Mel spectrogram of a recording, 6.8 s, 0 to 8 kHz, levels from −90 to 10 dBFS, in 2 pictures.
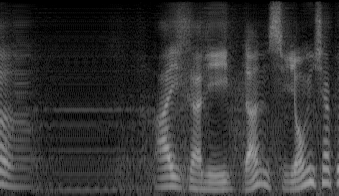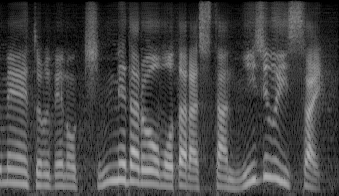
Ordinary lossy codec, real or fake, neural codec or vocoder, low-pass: none; fake; codec, 16 kHz, about 1 kbps, DyCAST, with the encoder's durations; none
